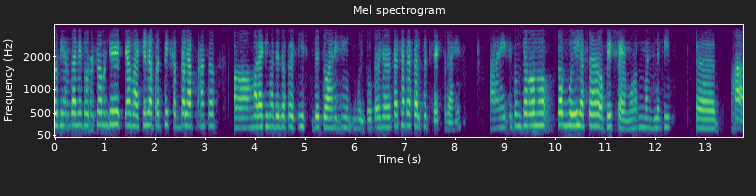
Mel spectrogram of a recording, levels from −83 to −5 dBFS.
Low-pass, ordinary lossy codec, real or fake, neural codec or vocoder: 3.6 kHz; none; fake; codec, 32 kHz, 1.9 kbps, SNAC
